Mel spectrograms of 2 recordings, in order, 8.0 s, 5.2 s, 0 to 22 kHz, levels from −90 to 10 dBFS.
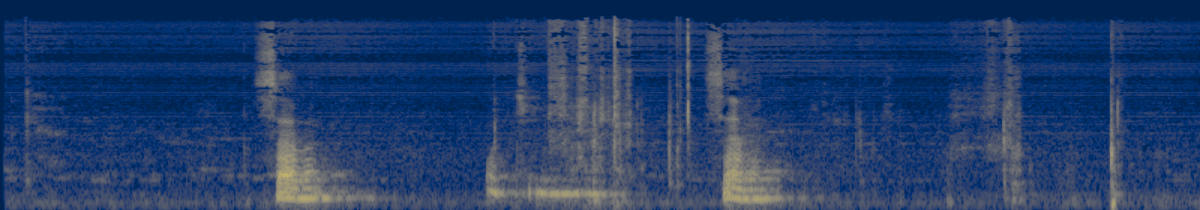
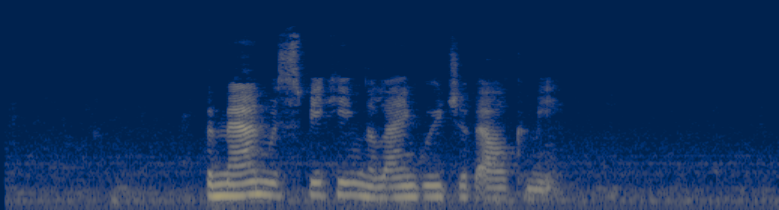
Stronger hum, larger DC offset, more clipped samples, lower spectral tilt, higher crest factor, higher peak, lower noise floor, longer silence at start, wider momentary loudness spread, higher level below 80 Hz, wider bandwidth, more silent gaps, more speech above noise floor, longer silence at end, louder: neither; neither; neither; about the same, -5 dB/octave vs -6 dB/octave; first, 28 dB vs 20 dB; first, -2 dBFS vs -18 dBFS; about the same, -58 dBFS vs -61 dBFS; about the same, 0.15 s vs 0.1 s; first, 26 LU vs 20 LU; first, -52 dBFS vs -68 dBFS; first, 16.5 kHz vs 12.5 kHz; neither; first, 33 dB vs 25 dB; first, 0.5 s vs 0.25 s; first, -27 LUFS vs -36 LUFS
